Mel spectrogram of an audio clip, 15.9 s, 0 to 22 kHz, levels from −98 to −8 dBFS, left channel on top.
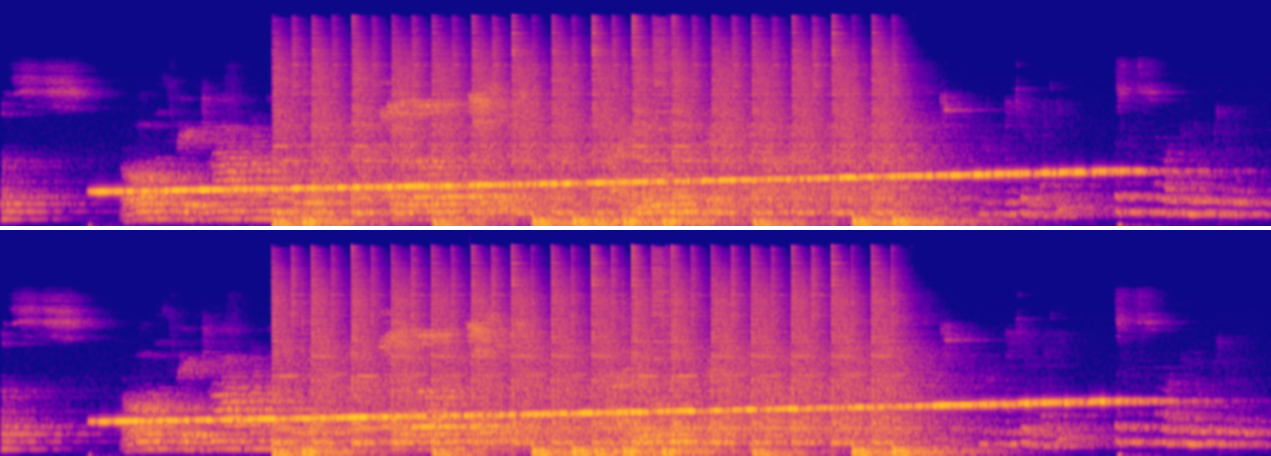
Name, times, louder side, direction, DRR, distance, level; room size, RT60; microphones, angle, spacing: voice 1, 0.2-0.9 4.7-7.0, right 1 dB, 80° right, -11 dB, 0.7 m, -30 dB
sound 1, 1.1-14.0, equal, 60° left, 1.0 m, -27 dB
voice 2, 1.5-4.1 7.6-9.9, left 1 dB, 75° left, -13 dB, 0.7 m, -32 dB
sound 2, 3.4-11.4, right 1 dB, 40° right, 0.4 m, -27 dB
voice 3, 11.5-11.9 12.2-13.3 13.9-15.5, equal, 30° left, -4 dB, 0.4 m, -43 dB
2.4 x 2.3 x 2.5 m, 2.5 s
head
